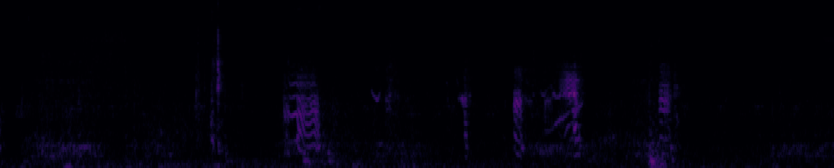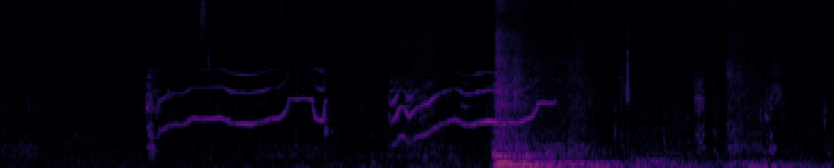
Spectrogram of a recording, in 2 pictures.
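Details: Micro American Bully with merle coat, puppy-type dog giving long wavering whines around seven to nine seconds, rising and falling in pitch, preceded by scattered soft clicks and followed by a loud low thump.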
